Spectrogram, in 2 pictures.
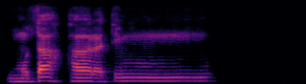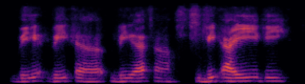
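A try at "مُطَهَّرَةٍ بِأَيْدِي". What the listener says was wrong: Very good.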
